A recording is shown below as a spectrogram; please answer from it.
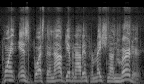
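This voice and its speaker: A man's voice: a little high, sharp tone. An actor playing a breezy, slangy salesman in a 1950s radio drama. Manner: breezy, slangy, fast-talking. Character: fast-talking salesman and repairman. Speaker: logic salesman. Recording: old radio recording with faint noise.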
